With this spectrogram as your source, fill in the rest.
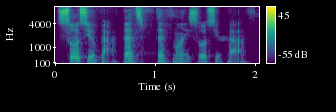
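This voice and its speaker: This podcast host and audio series creator talks fast in a medium-pitched, sing-song voice that is gravelly and a little mellow. He rambles through a casual discussion, thinking out loud and often checking with "right?". No room sound is audible.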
